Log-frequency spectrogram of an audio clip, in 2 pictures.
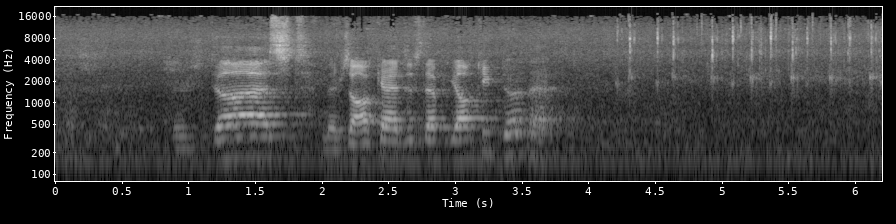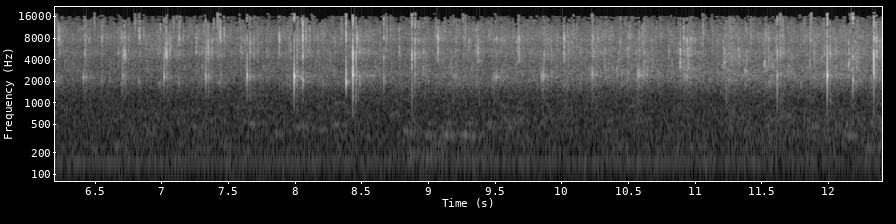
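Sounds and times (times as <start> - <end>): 
speech: 0.9 - 3.9
audience at a live stage show pattering hands to imitate rain: 6.2 - 12.4.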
